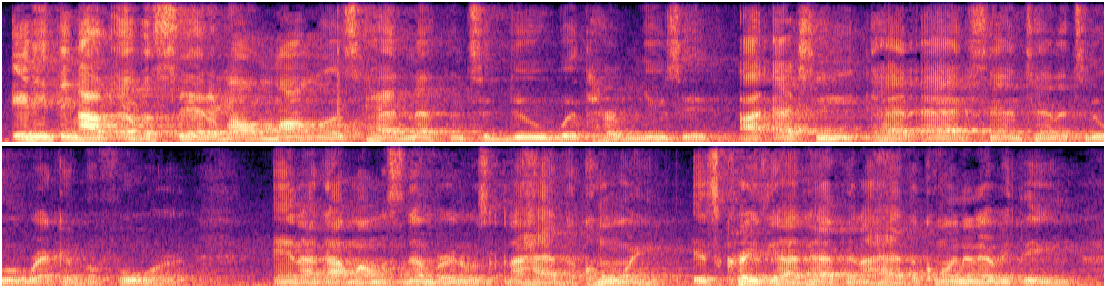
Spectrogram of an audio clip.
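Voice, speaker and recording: Deep-voiced man in an echoey room. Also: quick pace, crowd noise. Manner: candid, slangy, swears freely. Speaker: host of eating show. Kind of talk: casual chat and mukbang. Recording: echoey room with long reverb, faint noise.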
